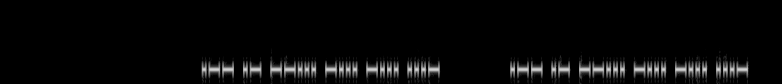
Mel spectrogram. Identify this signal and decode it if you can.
Morse code, heard as a keyed tone, about 34 wpm, 700 Hz. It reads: WA7BBV WA7BBV
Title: USA Call Signs - 6 Characters - Repeated 3x - 35wpm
